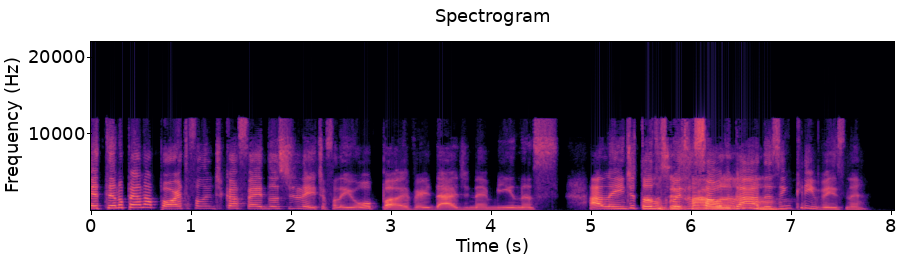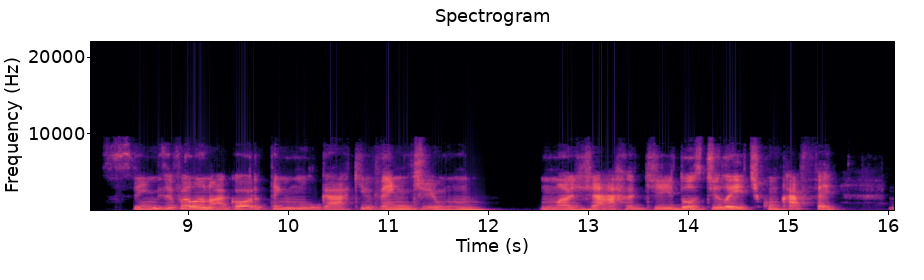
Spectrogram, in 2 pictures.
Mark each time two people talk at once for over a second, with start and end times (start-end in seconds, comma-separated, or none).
5.5-6.9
